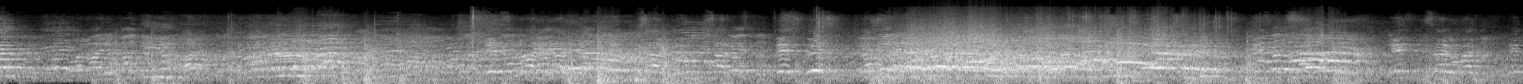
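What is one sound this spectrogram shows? A large crowd shouts and cheers in a big echoing hall.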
